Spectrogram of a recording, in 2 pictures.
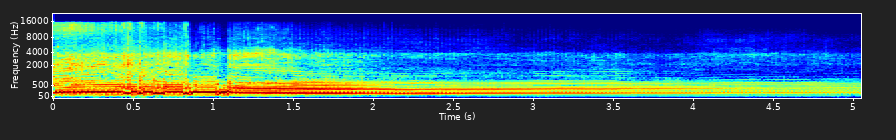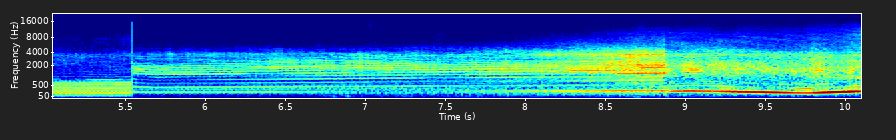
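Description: A rally car passes at full throttle on a gravel stage, gravel spraying, then runs away on steady revs as it fades. Over halfway through it cuts to a Peugeot 206 rally car approaching, its engine growing louder, the pitch dipping briefly near the end and climbing again.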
